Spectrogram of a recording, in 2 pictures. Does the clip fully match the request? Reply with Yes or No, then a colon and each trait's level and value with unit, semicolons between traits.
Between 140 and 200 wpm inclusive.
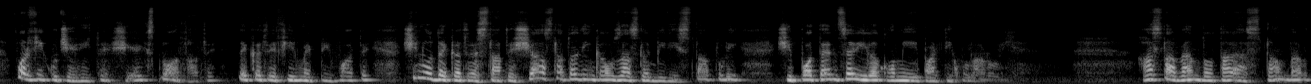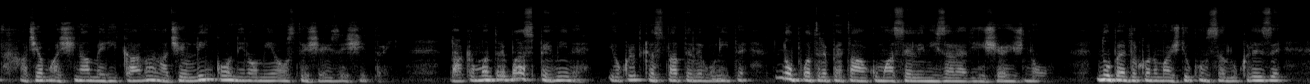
Yes: average, 145 wpm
